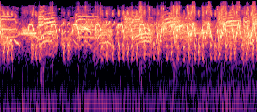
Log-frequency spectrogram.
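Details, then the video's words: Small birds in a trapping lure mix, noisy trucukan combined with distressed 'pinched' small-bird cries: dense, overlapping high chirps and squeaky, rapidly repeated notes with a faint low hum underneath. "Suara Pikat Burung Kecil Paling Ampuh!! trucukan ribut kombinasi BURCIL KEJEPIT andalan pemikat"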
